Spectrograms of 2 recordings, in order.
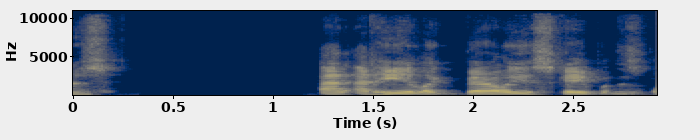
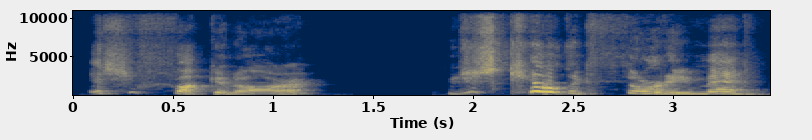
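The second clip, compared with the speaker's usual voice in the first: higher, louder furious outburst; outraged yelling; 7 semitones higher, 3 dB louder than usual. Real, not acted. To a killer who says he's not bad, outraged shout. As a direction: yell it at the screen in disbelief.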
